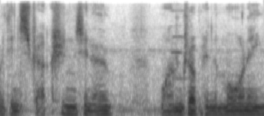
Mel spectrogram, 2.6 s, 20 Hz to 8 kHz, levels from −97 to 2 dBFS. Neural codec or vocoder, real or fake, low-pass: vocoder, 44.1 kHz, 128 mel bands every 512 samples, BigVGAN v2; fake; 7.2 kHz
